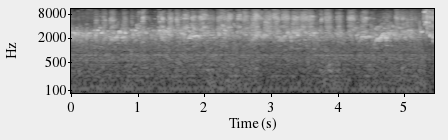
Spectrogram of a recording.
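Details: Budgies chattering together in a dense, continuous wash of high, overlapping chirps and warbles, with no pauses across the stretch.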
